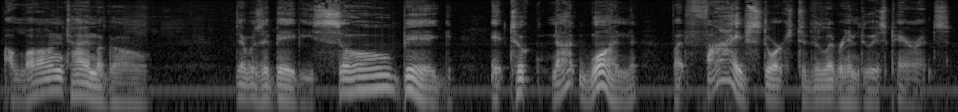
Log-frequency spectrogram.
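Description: A man reading a children's story aloud in a deliberate, expressive storytelling manner. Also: extremely low pitch, husky. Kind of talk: read-aloud storybook narration.

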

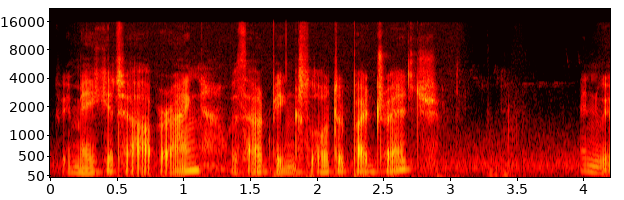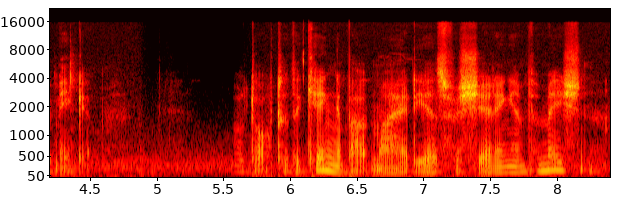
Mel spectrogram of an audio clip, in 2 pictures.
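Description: A man voicing an earnest, idealistic young prince in a video game, with measured, formal, slightly haughty speech. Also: medium pitch, vocal fry, pushed and bright, in a whisper, exaggerated voice.

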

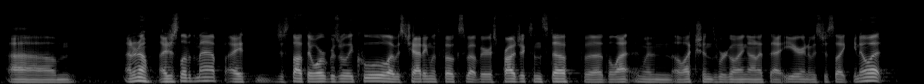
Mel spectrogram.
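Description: Wry man with a smooth, dry voice. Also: mid-range voice, a bit bright, no room sound. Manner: wry, casual, self-deprecating. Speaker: board secretary. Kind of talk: conference panel introduction. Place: conference hall on stage.

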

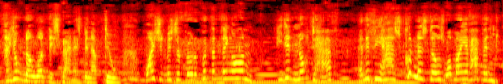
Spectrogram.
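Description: A man's voice: extremely high pitch, lively intonation, measured pace, gravelly, music in the background, voice pushed up, heavily acted. A man voicing an anxious, loyal hobbit servant with a rustic, folksy manner in a storybook reading. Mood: alarmed, indignant. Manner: rustic, plain folksy grammar, muttering and exclaiming.

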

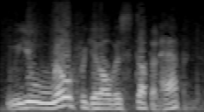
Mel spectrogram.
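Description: An actor playing an eager, devoted, naive young husband with a husky voice in a 1940s radio comedy. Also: male voice, medium pitch, brisk, natural voice. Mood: eager, grateful. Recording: muffled 1940s radio recording.

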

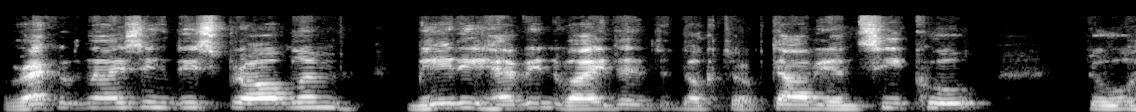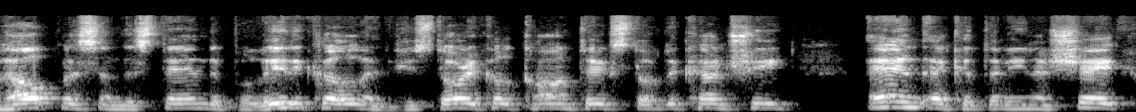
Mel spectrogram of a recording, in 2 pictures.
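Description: A man's voice: medium pitch, a little mellow. A middle-aged man reading a formal, scripted introduction as moderator of an online seminar. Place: indoors, office, on a video call.

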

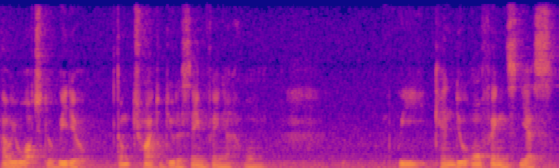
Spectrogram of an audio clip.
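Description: Man, forties, native Cantonese speaker, lowish voice, earnest children's lesson, faint background noise. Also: a little mellow. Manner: earnest, simple and slow-paced. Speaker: Sunday school teacher. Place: outdoors in a park and a living room.

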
